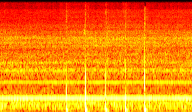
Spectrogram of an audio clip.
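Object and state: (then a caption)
Hollow-sounding soda bread loaf. The underside of a soda bread loaf, just tipped out of a Remoska campervan oven, is tapped five times, giving soft, dull, hollow-sounding knocks over a steady background hum. It sounds fairly hollow, the usual sign of being baked through, but when cut open it seemed still a little raw inside and went back in for a few more minutes.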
